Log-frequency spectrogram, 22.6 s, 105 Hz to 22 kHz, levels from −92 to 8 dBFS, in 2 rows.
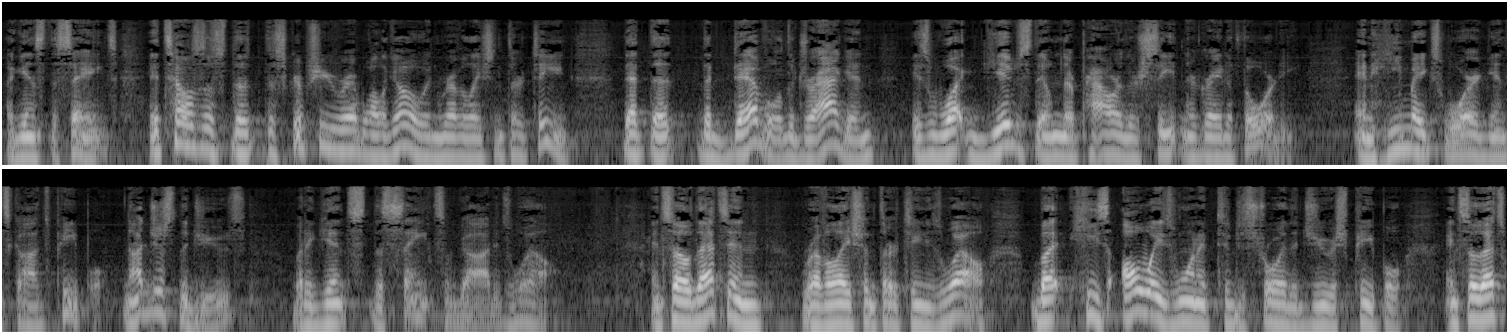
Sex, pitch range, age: male, 130-150 Hz, 50-69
